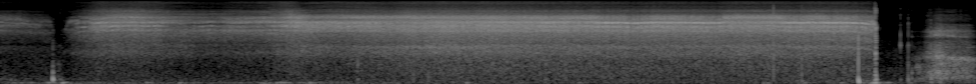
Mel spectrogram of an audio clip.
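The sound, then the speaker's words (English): A long, steady airy hiss of someone drawing on a cartridge vape pen, lasting about eight seconds before cutting off abruptly. No one speaks. “I'm hitting one of those pens too.”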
